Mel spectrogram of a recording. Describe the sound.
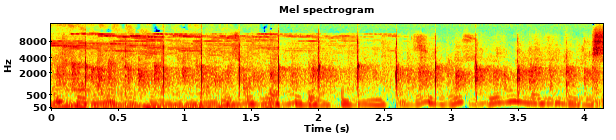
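Steady, evenly spaced handclaps from a small group of radio hosts and columnists gathered in a radio studio, moderately loud, with voices talking underneath throughout.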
